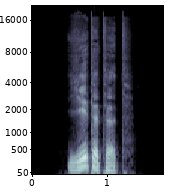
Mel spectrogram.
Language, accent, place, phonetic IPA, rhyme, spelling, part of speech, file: German, Germany, Berlin, [ˈjɛːtətət], -ɛːtətət, jätetet, verb, De-jätetet.ogg
- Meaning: inflection of jäten: 1. second-person plural preterite 2. second-person plural subjunctive II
